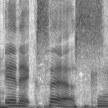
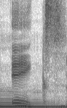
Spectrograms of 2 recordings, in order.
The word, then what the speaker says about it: INXS: And I nearly drove off the road because it's in excess, not Inks.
